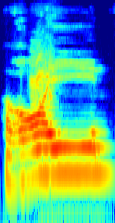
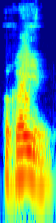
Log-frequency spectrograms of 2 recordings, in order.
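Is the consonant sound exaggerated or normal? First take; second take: exaggerated; normal. First: The letter is said with exaggerated force. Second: The letter is said with normal force.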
